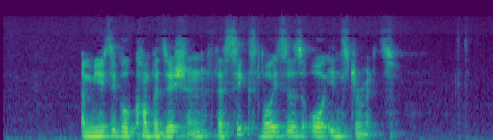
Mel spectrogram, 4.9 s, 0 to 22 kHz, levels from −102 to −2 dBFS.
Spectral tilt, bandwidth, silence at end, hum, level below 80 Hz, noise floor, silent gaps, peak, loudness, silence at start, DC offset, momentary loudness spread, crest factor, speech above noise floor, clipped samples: -6 dB/octave; 9.6 kHz; 1 s; none; -60 dBFS; -69 dBFS; none; -12 dBFS; -27 LUFS; 0.8 s; under 0.1%; 10 LU; 16 dB; 42 dB; under 0.1%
